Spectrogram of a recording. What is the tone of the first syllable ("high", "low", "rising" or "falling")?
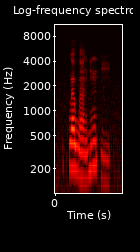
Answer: high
